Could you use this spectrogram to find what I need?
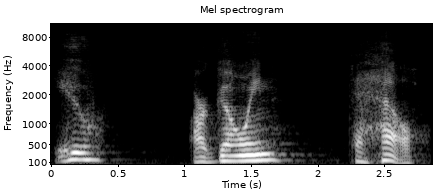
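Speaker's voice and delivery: hushed mock whisper in the ear; a soft, secret warning. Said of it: "he whispers in his ear".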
